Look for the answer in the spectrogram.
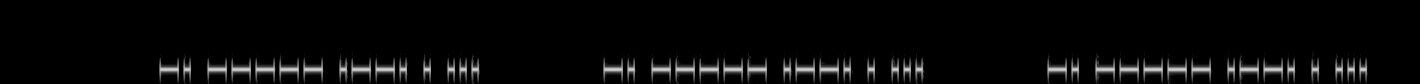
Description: Morse code, heard as a keyed tone, about 20 wpm, 700 Hz. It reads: N0PES N0PES N0PES
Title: USA Call Signs - 5 Characters - Repeated 3x - 20wpm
